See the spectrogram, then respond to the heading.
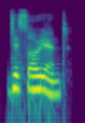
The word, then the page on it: disorient: Indian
